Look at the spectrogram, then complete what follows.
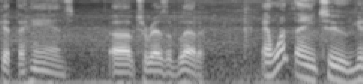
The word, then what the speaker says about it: Bleda: Because, you know, throughout the whole fight, you kept saying this girl's name is Blazer.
